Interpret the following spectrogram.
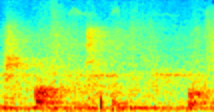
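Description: Boot footsteps scuffing and grinding on a dusty bare concrete floor, with a small sharp click about a second in.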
